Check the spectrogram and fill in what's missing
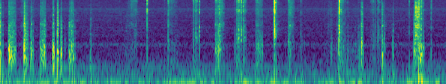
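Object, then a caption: Plastic ping pong balls. Long fingernails scratch two small hollow white plastic ping pong balls, one held in each hand. The result is a quiet, steady run of quick, dry, bright scratching strokes with crisp, brief attacks that die away almost at once over a faint low rumble.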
